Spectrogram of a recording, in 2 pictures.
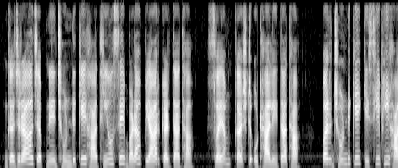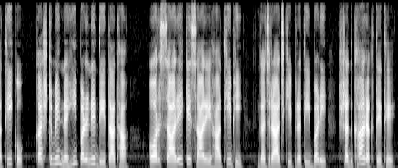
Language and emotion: Hindi, neutral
